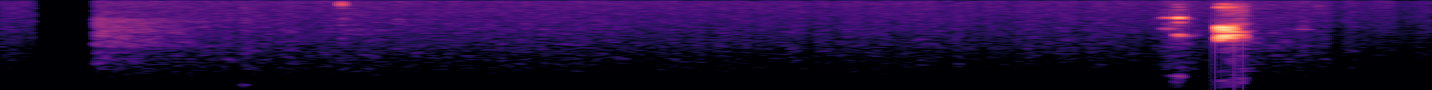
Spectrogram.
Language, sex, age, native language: Icelandic, female, 30-39, Icelandic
